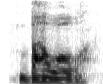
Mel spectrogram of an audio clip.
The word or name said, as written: bowel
